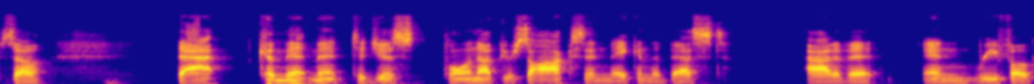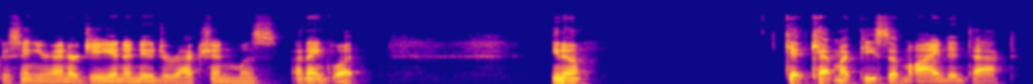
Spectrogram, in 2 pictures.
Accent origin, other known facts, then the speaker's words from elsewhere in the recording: Durango, Colorado, United States; also born or lived in Oconomowoc, Wisconsin; I grew up in Durango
